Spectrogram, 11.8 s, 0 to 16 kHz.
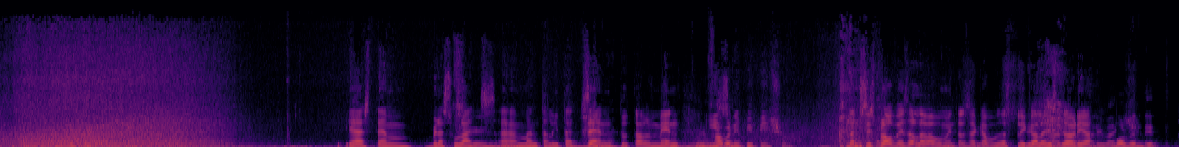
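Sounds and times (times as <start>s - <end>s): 
ocean surf: 0.0s - 3.4s, 7.0s - 10.7s
laughter: 0.6s - 1.2s, 8.4s - 9.4s
speech: 3.5s - 11.7s.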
